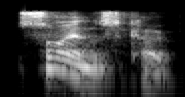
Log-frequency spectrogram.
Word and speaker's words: Syensqo: So, Syensqo.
